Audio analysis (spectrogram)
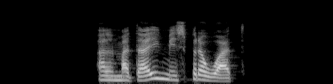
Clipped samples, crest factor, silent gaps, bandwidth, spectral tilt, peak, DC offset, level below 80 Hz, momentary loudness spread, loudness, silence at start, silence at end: under 0.1%; 18 dB; none; 7.8 kHz; -5 dB/octave; -4 dBFS; under 0.1%; -66 dBFS; 7 LU; -18 LUFS; 1 s; 1.05 s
